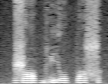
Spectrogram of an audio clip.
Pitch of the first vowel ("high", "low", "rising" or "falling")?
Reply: high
